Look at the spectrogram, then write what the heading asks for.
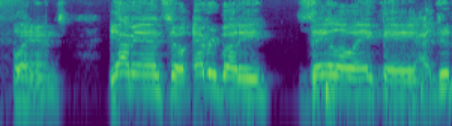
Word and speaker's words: Zaalo: low get low but it's a short o zelo i'm going to wander down the streets of vegas tonight just yelling just honestly like picture butthole retracting and that's how you say my name it you just said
